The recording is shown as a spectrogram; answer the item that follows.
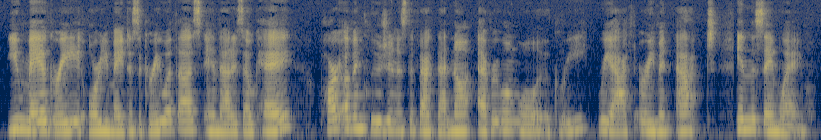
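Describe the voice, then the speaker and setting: A woman with an American accent, fairly high-pitched, flat and monotone, at a moderate pace. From United States, small town. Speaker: workplace podcast co-host, employee engagement coordinator. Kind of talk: scripted educational podcast.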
